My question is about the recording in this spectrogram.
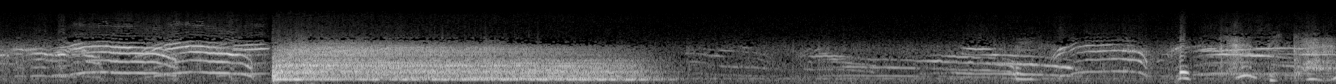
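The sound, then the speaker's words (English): Two cats yowl and caterwaul back and forth in long, wavering, rising-and-falling cries, broken by a loud hissing burst midway, then the drawn-out howling resumes, fairly loud. “I tell you, there's two of them. Lona, listen to them. They're not ordinary cats.”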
